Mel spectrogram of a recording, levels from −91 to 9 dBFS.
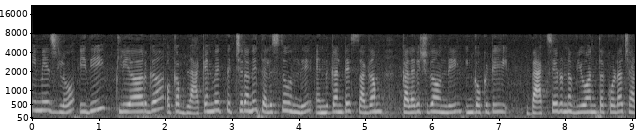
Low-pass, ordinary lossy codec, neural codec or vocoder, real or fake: none; none; codec, 16 kHz, 8 kbps, FunCodec, trained on Chinese and English, 25 frames a second; fake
